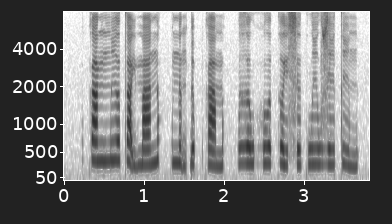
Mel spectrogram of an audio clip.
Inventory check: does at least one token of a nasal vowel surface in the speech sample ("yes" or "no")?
no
